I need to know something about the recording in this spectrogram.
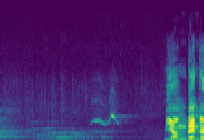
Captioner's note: audience cheering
